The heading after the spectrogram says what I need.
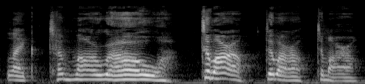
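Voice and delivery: emphatic impatient "tomorrow"; drawn-out tomorrow. Real, not acted. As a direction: stretch "tomorrow" long and falling, then rattle "Tomorrow, tomorrow" off. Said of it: "It needs to start".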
